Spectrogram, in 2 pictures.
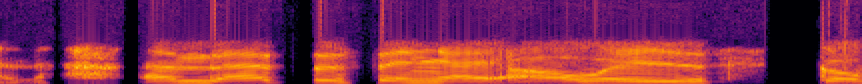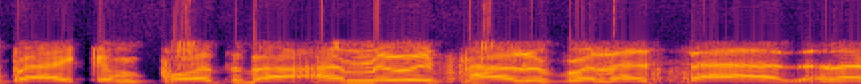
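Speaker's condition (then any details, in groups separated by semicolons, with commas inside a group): Mild cerebral palsy; speech affected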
